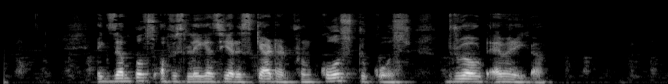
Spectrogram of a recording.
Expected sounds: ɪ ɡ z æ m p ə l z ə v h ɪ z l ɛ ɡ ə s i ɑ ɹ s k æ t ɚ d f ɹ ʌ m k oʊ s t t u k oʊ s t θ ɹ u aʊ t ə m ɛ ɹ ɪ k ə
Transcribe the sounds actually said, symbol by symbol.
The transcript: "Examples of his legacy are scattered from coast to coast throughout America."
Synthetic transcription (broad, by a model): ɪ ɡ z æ m p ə l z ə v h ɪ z l ɛ ɡ ə s i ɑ ɹ s k æ t ɚ d f ɹ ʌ m k oʊ s t t u k oʊ s t t ɹ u aʊ t ə m ɛ ɹ ɪ k ə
